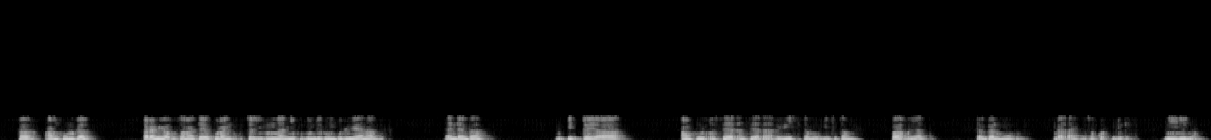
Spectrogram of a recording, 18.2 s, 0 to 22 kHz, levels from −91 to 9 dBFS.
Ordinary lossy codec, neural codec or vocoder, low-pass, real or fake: none; codec, 16 kHz, 16 kbps, FreqCodec, smaller model; 3.6 kHz; fake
